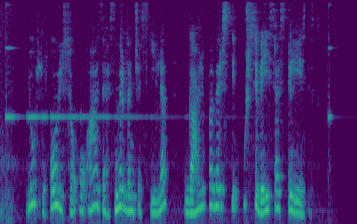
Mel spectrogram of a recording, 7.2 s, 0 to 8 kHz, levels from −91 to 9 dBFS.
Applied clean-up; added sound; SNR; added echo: neural mask model RNNoise.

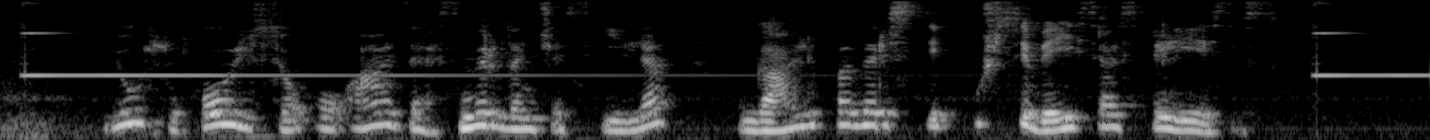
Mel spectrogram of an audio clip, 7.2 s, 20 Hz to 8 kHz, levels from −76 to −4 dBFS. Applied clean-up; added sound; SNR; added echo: none; Wind chime; 13 dB; none.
